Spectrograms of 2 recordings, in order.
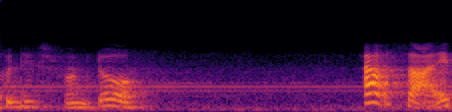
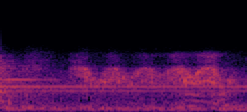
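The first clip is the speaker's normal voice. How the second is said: whispered little ows under the breath; under his breath; 22 dB quieter, slower than usual. A narrator's reading. Bingo winces under his breath walking to the door. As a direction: breathe the ows almost silently. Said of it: "half under his breath".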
